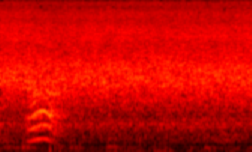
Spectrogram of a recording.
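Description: Stir-fry sizzling steadily in a hot wok, with the hiss of steam from Shaoxing rice wine just poured around the wok's edge.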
